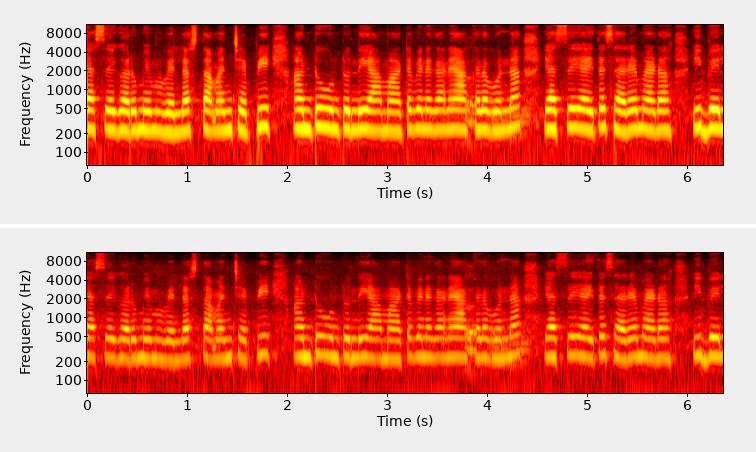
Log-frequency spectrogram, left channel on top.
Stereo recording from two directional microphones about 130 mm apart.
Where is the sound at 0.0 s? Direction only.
45° left (ahead or behind).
